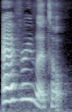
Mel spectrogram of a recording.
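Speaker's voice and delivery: high, loud English accent attempt; trying English accent. Shown as a demonstration. Narrator resetting the mayor's English accent, high and loud. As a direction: punch out a test of the English accent. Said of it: "Let me get the British accent again".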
